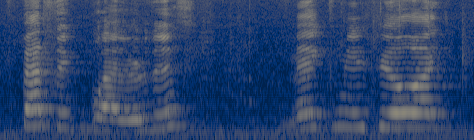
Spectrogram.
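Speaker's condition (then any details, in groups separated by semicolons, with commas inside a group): Spastic quadriplegic cerebral palsy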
